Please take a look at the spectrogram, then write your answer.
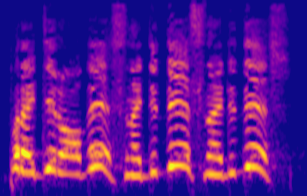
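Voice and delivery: mock whining, pitched high; hammed-up pleading; whiny protest. The rejected suitor whining at the girl, mock pleading. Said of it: "And she's like".

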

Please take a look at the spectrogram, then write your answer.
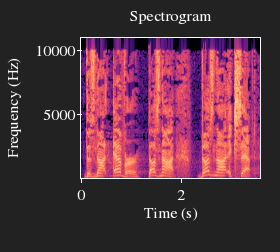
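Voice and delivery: "does not ever" said slowly and deliberately, each word weighted; stress on does not ever. Shown as a demonstration. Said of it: "does not ever is what it says in Greek".

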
